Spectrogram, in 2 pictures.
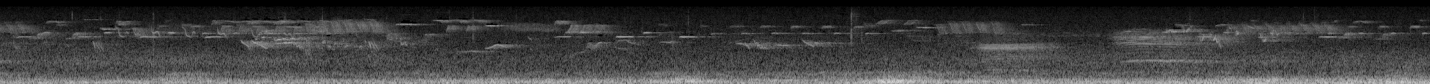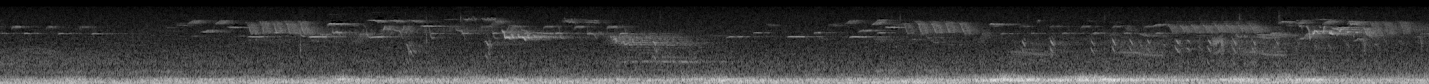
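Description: Several songbirds singing, with short high phrases repeating and overlapping throughout, over a steady low outdoor rumble that swells near the end.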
